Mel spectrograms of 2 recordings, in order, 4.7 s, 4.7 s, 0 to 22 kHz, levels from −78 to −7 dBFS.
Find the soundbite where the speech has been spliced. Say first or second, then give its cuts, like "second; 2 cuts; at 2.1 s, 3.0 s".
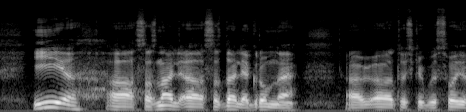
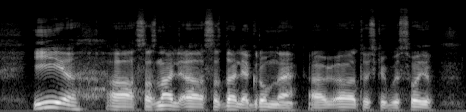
second; 1 cut; at 3.0 s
